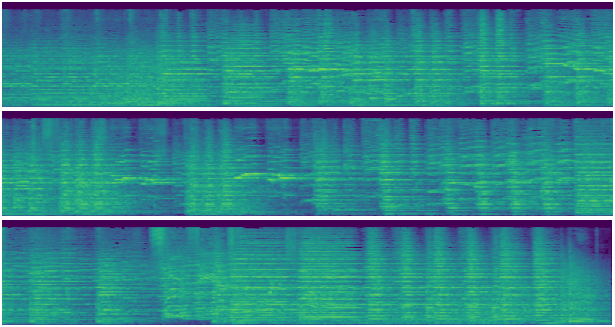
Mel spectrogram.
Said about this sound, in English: Now it's full orchestra.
